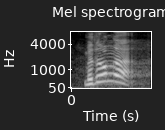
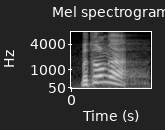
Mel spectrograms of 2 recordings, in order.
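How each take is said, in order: Both takes have the same delivery.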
